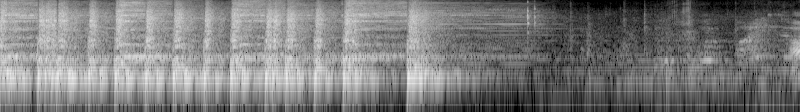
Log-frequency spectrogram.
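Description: Rope-tensioned marching drum beaten in a rapid run of strokes for about three seconds, then dying away.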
